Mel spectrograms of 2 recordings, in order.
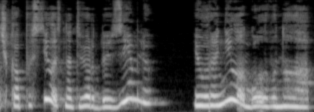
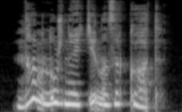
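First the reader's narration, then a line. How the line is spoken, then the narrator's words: Moaning. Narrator (Russian): простонал ежевика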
